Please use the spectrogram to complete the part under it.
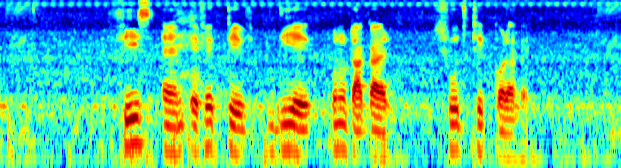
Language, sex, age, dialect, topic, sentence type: Bengali, male, 31-35, Standard Colloquial, banking, statement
